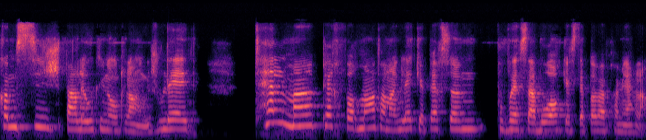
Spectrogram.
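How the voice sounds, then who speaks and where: A somewhat breathy woman with a fairly high voice speaks at a fairly quick pace. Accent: Quebec. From Quebec, Saint-Hyacinthe. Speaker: business coach. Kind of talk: live group coaching call. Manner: casual, conversational with fillers.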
